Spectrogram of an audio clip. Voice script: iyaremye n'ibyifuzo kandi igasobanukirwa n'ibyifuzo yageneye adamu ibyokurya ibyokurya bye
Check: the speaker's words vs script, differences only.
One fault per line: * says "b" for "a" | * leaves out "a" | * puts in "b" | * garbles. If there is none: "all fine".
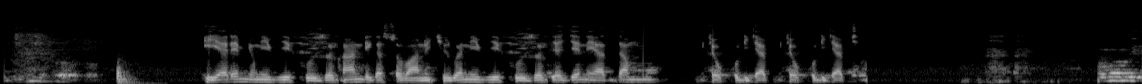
all fine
